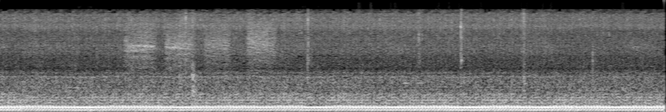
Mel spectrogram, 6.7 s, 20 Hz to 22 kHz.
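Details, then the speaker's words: V6 Citroen Xantia on jump leads, hard to start and keep running: engine turns with an uneven, labouring beat around a hundred a minute and never settles into a clean idle; hard starting and rough running. "This car has been a right pain to start at the moment. Halford Special jumping cables, they're absolutely rubbish. They are. It's really been struggling to start and stay running."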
